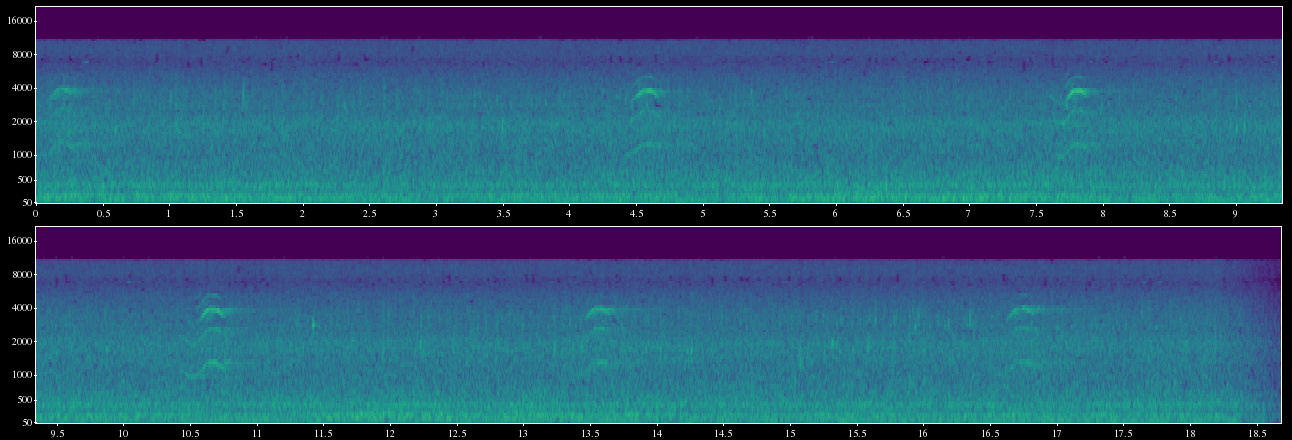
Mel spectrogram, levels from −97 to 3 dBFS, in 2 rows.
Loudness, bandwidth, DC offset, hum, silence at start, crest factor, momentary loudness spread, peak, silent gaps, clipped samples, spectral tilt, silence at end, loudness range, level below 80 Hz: -36 LUFS; 11.5 kHz; under 0.1%; none; 0 s; 18 dB; 6 LU; -20 dBFS; none; under 0.1%; -4.5 dB/octave; 0 s; 2 LU; -60 dBFS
